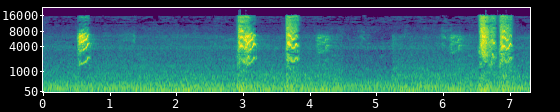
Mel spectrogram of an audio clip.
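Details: Female double-collared seedeater call, played to make males sing: high, brief chirps with down-slurred tails, some single and some in close pairs, spread irregularly with softer faint notes between.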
